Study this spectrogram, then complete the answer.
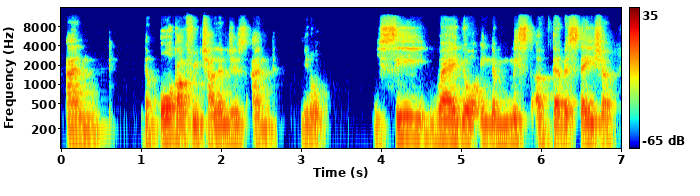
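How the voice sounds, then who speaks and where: A man's voice: medium pitch, steady tone, a little slow. Earnest man, roomy sound. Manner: earnest, repeats "man" and "you get me". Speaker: mindset coach, guest. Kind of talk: podcast conversation. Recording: roomy echo.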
